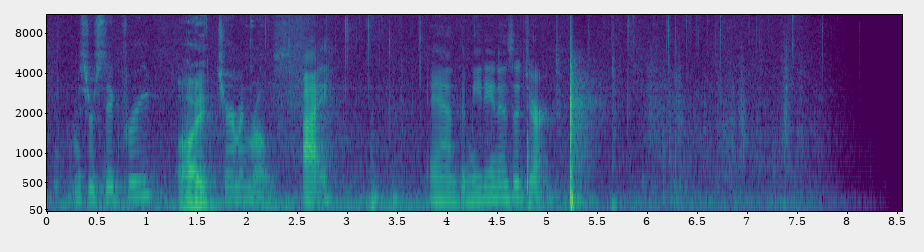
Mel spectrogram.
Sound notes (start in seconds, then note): 5.2 gavel banging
